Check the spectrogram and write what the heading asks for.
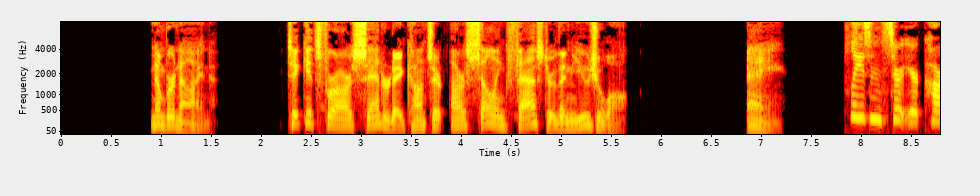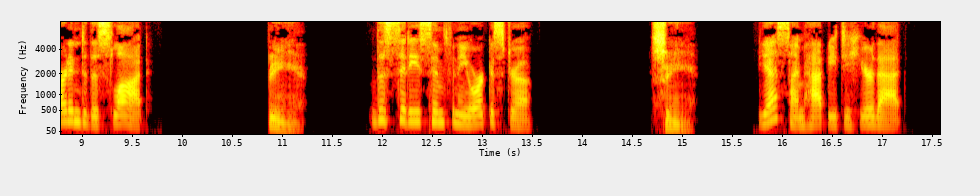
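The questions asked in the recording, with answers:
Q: Tickets for our Saturday concert are selling faster than usual.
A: C: Yes, I'm happy to hear that.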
